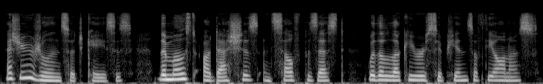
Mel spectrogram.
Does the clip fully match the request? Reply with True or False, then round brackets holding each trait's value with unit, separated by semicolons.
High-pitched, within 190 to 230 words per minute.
True (195 Hz; 200 wpm)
